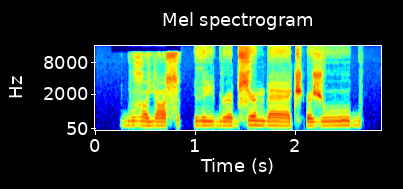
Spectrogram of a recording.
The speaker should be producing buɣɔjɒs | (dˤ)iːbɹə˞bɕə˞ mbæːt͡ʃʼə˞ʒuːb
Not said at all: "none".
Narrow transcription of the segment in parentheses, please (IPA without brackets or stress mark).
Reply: ð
